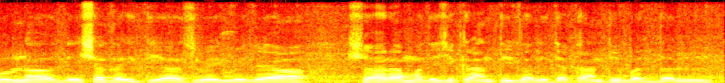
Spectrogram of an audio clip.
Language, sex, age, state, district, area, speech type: Marathi, male, 30-45, Maharashtra, Yavatmal, urban, spontaneous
